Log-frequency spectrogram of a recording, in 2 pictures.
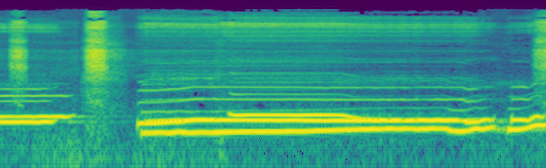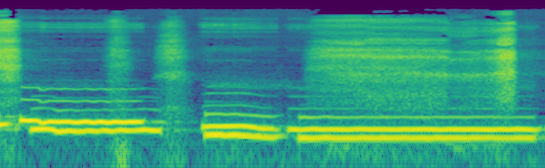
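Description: Three women's voices humming a wordless close-harmony passage, unaccompanied. Long chords are held in three parts, with audible breaths between phrases. The final chord is sustained from about eight and a half seconds in.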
